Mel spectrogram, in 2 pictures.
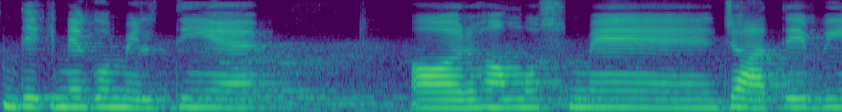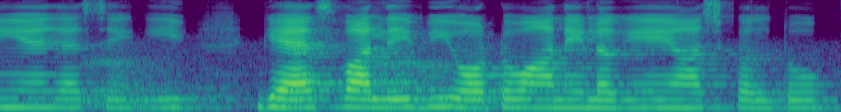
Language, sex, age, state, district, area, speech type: Hindi, female, 18-30, Madhya Pradesh, Gwalior, rural, spontaneous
